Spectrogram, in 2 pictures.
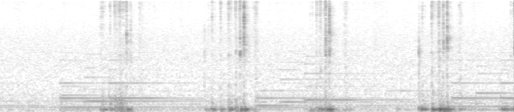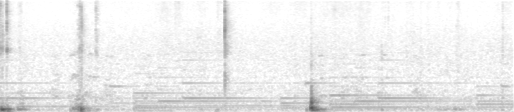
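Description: Fabric scissors cutting through a sheet's seam allowance in a series of short snips, about eight in all, with one louder knock shortly before the end. Soft background music plays underneath.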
